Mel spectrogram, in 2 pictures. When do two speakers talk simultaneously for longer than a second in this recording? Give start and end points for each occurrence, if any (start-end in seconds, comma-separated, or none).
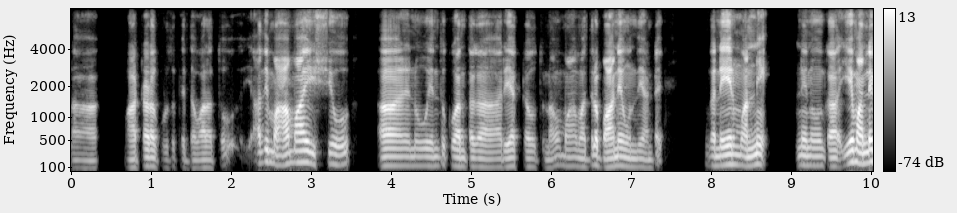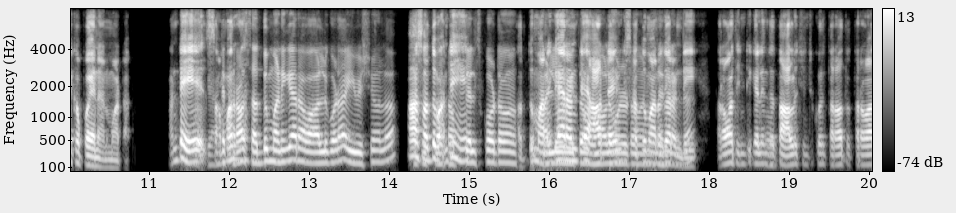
15.9-17.8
